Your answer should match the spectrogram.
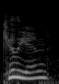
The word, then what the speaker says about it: Cillian: Today I learned how to pronounce Cillian. Killian. Irish C is always like K.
